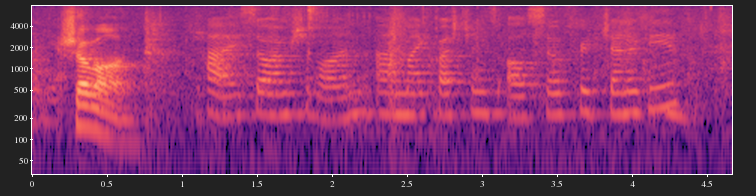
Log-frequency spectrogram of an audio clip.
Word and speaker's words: Siobhan: chance to check with the student how to pronounce the name Sylvain. Yes. I'm sorry, Siobhan? Siobhan, yeah. Siobhan. Hi, so I'm Siobhan.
